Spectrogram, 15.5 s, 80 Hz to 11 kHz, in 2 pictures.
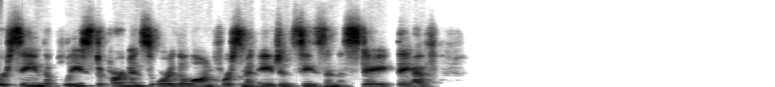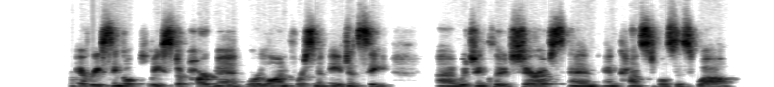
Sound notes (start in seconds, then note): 5.6 audio cuts out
